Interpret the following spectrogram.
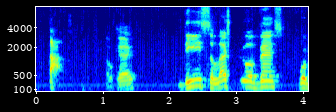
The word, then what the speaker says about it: Thoth: It's spelled like thought, but with an H at the end. Thoth.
